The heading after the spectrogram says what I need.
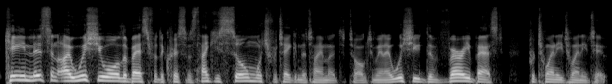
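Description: A man's voice: medium pitch, animated, very fast, a little mellow, no echo, studio quality. A man with an Irish accent hosting a conversational radio interview in a chatty, complimentary way. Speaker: radio host.

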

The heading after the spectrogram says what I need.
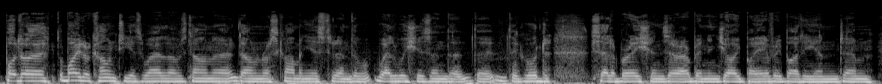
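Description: A man's voice: medium pitch, flat delivery, fairly quick, few pauses, dark tone. A man with a west of Ireland accent chatting casually as a sports panel guest, modest and a little hesitant. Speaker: sports guest, Gaelic football goalkeeper.

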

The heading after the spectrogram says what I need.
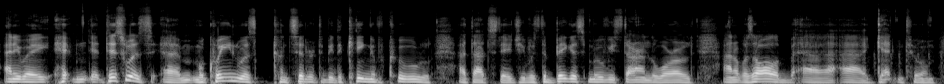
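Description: Man, film critic guest, low voice, halting explanations, dry studio. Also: dark tone, no room sound. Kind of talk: radio interview.

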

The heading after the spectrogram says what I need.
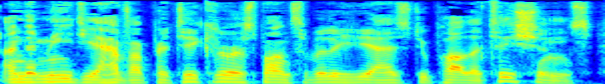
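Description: A man's voice: fairly low pitch, racing, a little mellow, dry recording, clean studio sound. A man from England, a panel guest who talks thoughtfully and hedges as he goes. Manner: thoughtful, hedging restarts. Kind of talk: casual panel discussion.

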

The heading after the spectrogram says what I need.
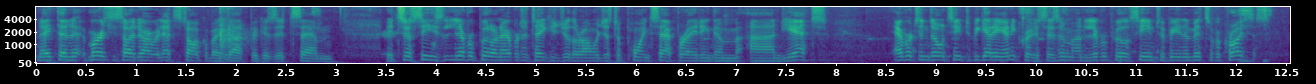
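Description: A man's voice: sits high, steady tone, quick pace, fairly bright tone. A man hosting a sports podcast from a studio in a casual, chatty style. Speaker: podcast host. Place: radio studio. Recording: studio with faint background noise.

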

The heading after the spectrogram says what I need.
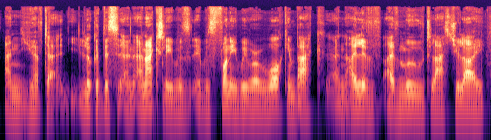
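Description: A man's voice: medium pitch, steady tone, a little fast, dry recording, clean studio sound. A man with a west of Ireland accent from Kerry, talking reflectively in a panel discussion, often repeating words as he thinks. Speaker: panel guest.

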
